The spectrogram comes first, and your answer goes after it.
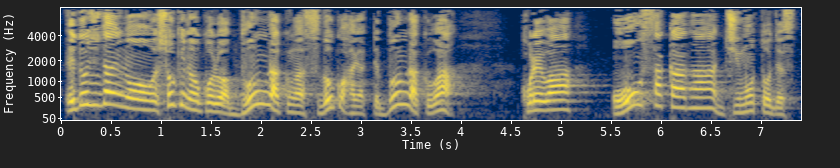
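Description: A man's voice: high voice, darkish tone, breathy edge. A man giving a polite, explanatory classroom lecture, posing rhetorical questions to his listeners, on a dull lo-fi recording. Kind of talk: classroom lecture on traditional theatre.

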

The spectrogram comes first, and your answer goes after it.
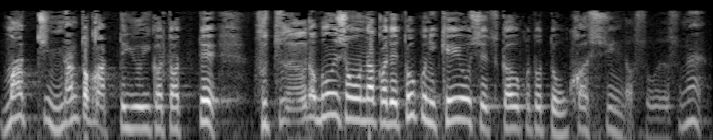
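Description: A middle-aged man explains English phrasing in a polite, roundabout lecture style with plenty of fillers. His voice sits high and swings widely in pitch, with a husky edge. The recording is dull and lo-fi. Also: expressive, normal speed, few pauses, warm tone. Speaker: English teacher.

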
